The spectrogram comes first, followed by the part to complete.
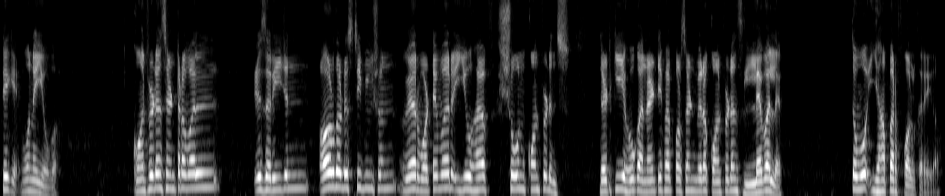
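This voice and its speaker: A fairly high-pitched man with an Indian accent gives a lesson, moving between Hindi explanation and slow, careful English definitions. His delivery is unhurried and deliberate. The recording is dry and close, with little room sound. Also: steady tone, no echo. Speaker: teacher. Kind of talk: lecture.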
